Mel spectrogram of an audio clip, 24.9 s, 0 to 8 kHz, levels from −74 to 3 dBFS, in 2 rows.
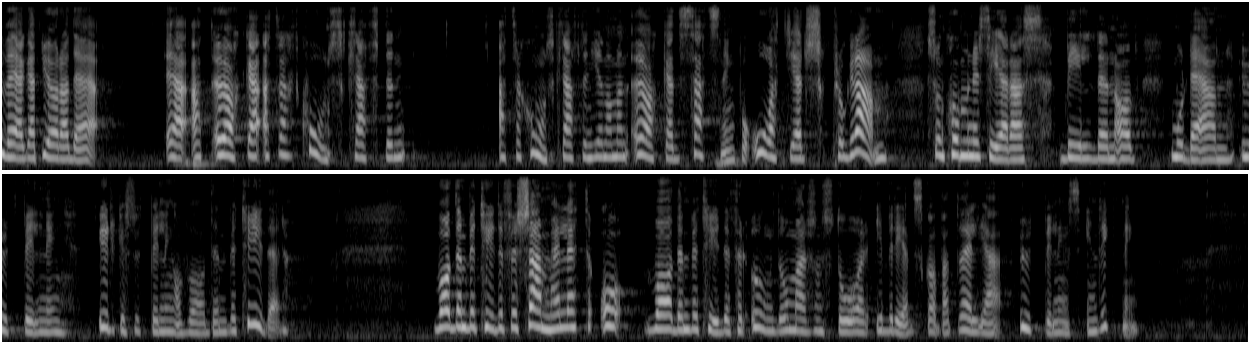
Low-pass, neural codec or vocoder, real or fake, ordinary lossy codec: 7.2 kHz; none; real; none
